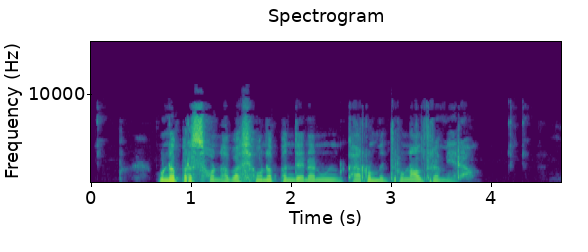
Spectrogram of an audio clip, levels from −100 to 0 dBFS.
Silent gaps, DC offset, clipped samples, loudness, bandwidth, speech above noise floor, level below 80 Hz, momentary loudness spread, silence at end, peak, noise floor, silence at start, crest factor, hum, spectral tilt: none; under 0.1%; under 0.1%; -24 LUFS; 9.4 kHz; 45 dB; -66 dBFS; 15 LU; 0.9 s; -2 dBFS; -69 dBFS; 0.7 s; 24 dB; none; -4.5 dB/octave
